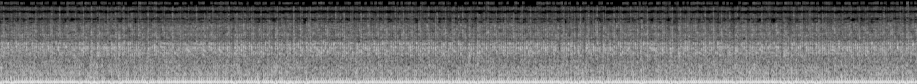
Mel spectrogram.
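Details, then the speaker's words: Rusty 1928 Ford Model A four-cylinder that sat 75-80 years in a ditch, started on a cold day after torch heating. Steady, even low idle with no knocks or misses. The carburetor flooded, but it runs well; the clutch is not yet working. "The carburetor started to flood out there. But all in all, she runs really, really good."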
